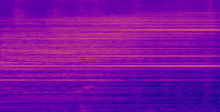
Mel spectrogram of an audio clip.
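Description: Electric guitar amplifier left ringing at the end of a punk song: a steady, high, sustained drone of feedback tones with no drums.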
